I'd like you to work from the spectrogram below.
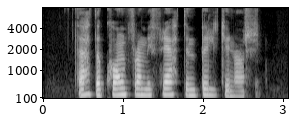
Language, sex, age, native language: Icelandic, female, 18-19, Icelandic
